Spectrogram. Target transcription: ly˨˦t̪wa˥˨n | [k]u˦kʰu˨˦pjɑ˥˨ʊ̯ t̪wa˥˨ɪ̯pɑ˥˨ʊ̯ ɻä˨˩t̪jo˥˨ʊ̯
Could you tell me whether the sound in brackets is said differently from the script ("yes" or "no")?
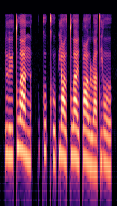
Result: no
